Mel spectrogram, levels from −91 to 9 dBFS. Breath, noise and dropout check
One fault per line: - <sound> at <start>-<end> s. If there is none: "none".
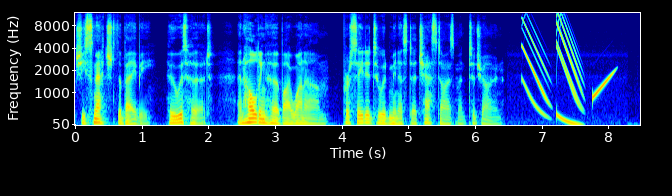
- chirp at 6.7-8.2 s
